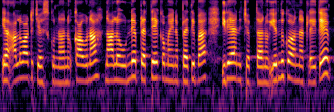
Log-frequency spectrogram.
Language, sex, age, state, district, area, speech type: Telugu, female, 30-45, Andhra Pradesh, Chittoor, urban, spontaneous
